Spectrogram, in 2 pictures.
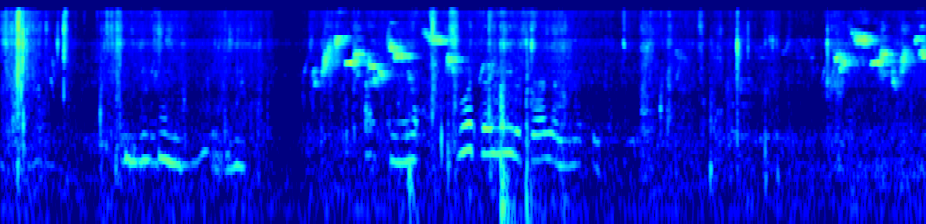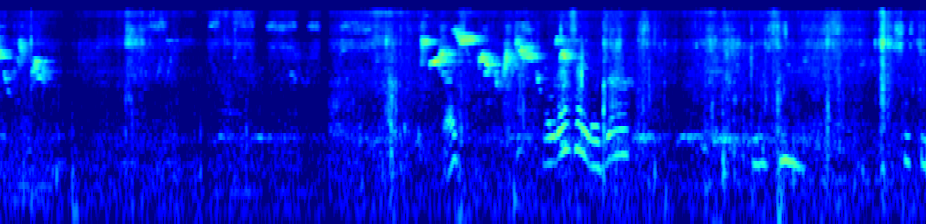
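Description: Children talk and call out nearby outdoors.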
